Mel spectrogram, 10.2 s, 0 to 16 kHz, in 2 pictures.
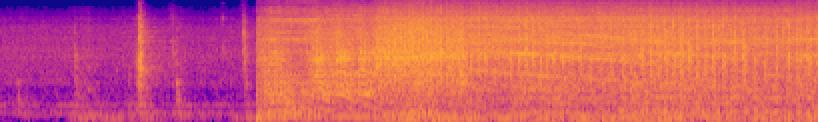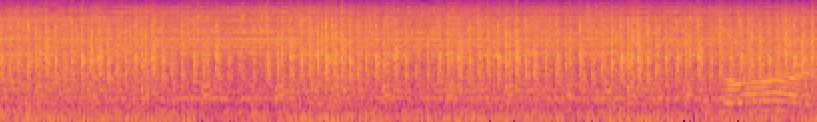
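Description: A 1951 Chevrolet AD truck engine fitted with a replacement carburetor cranks briefly, then catches and roars to a loud rough idle that runs steadily; people talk and cheer over it.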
